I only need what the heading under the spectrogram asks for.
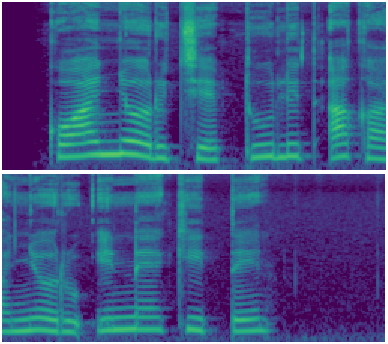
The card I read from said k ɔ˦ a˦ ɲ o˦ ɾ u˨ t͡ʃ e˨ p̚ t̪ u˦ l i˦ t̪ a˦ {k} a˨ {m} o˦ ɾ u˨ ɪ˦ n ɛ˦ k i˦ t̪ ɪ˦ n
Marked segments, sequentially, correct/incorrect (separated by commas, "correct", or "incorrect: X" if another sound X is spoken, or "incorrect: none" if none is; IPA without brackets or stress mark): correct, incorrect: ɲ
